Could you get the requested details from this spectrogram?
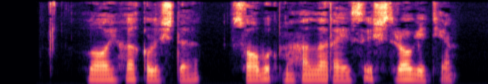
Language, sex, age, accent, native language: Uzbek, male, 25-34, Samarqand, Uzbek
